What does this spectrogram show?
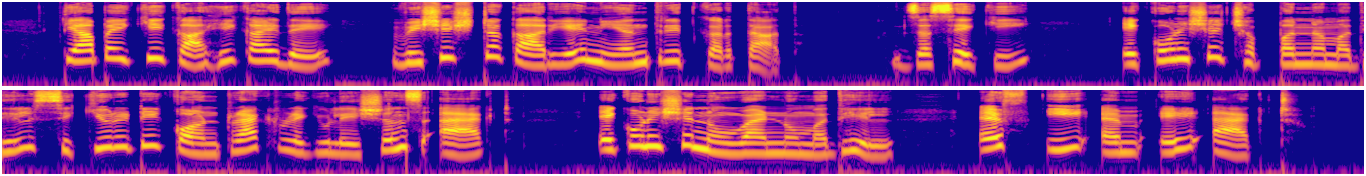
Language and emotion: Marathi, neutral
